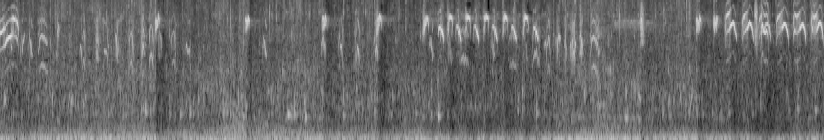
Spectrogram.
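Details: Crested jay used as a lure and therapy sound for newly caught birds: irregular high chirps and clicks, then two bursts of fast, high, rattling repeated notes over a background of many overlapping chirps.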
